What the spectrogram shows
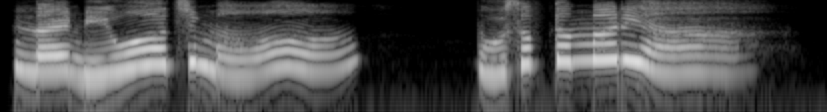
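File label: kill Player, Voice Line, Korean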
